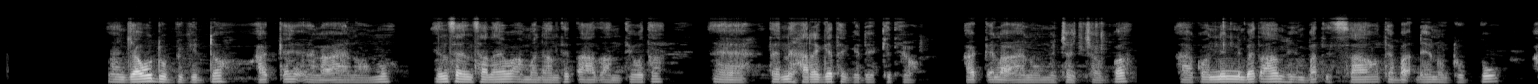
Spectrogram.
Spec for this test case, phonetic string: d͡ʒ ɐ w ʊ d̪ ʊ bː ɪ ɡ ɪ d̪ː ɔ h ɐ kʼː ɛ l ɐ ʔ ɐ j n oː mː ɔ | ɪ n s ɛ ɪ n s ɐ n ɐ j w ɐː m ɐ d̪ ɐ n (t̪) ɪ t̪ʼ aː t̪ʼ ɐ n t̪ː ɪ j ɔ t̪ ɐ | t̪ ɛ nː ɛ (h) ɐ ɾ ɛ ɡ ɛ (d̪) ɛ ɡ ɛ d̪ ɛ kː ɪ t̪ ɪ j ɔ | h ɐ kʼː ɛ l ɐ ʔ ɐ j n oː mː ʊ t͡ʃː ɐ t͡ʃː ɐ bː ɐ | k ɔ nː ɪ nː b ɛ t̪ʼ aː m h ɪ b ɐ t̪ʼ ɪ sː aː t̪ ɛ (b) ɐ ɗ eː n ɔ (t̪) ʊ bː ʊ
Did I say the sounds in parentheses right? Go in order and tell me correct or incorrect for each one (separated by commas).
correct, correct, incorrect, correct, incorrect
